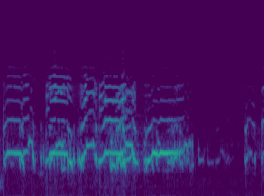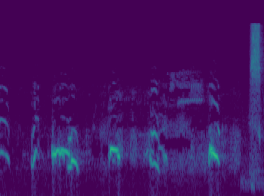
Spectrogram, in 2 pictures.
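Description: A swan gives nasal, trumpeting honks in a rapid run of four or five, then scattered single honks after a short pause.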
